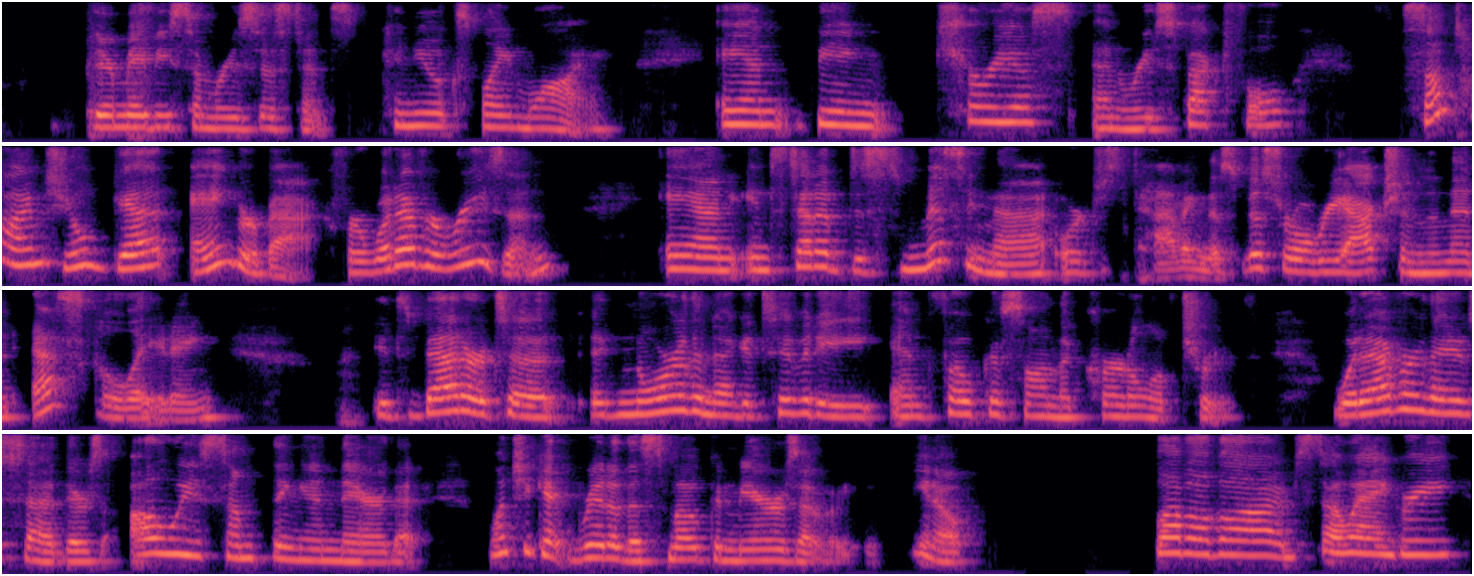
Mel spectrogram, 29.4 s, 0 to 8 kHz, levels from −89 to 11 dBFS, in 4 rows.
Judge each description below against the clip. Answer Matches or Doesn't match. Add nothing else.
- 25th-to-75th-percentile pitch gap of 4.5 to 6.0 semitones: Matches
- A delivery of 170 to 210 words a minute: Doesn't match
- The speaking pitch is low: Doesn't match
